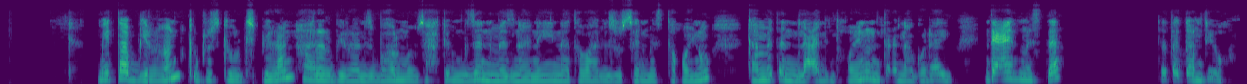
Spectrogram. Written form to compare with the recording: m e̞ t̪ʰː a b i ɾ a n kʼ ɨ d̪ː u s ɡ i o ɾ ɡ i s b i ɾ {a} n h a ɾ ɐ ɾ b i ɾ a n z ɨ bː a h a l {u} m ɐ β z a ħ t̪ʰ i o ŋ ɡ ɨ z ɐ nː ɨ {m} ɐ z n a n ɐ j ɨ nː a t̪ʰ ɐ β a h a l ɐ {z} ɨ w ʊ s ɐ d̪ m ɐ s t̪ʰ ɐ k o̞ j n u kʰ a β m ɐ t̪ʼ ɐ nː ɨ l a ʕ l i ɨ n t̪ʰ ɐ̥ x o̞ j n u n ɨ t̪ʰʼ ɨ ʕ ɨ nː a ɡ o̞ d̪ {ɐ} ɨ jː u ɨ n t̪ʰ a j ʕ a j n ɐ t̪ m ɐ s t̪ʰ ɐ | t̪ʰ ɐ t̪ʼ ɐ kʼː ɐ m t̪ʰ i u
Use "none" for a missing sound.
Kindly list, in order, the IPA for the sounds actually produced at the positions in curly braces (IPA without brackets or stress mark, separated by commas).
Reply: a, u, m, z, a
